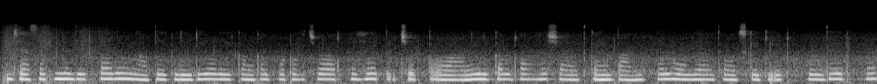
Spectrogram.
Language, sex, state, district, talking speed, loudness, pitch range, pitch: Hindi, female, Delhi, New Delhi, 230 wpm, -14 LUFS, 225-245 Hz, 235 Hz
